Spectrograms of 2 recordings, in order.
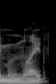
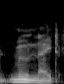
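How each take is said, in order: First: "Moonlight" said as one word, the usual light; the slip "Moonlight" before correcting; slip of the tongue. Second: "Moon Knight" said slowly, both words clear with a break before Knight; careful fix to "Moon Knight"; correction. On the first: Host misnames Seth's look, quick plain slip. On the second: Host corrects herself to Dak, slow careful correction. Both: Real, not acted. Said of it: "Moon Knight for Dak".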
